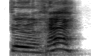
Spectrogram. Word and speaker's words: très: Que ele vai abrir o som, então vai ficar très, né? Que é o caso de très, ó, res, né?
